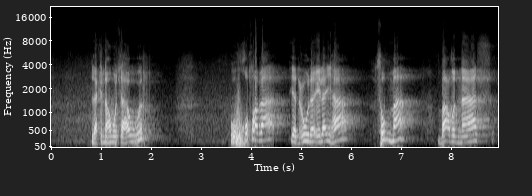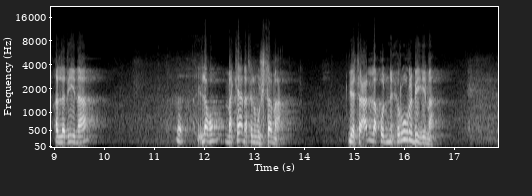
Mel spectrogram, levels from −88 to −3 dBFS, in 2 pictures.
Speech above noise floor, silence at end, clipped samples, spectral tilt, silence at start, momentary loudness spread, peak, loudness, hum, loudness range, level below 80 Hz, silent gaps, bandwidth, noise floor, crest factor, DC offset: 37 dB; 0.35 s; under 0.1%; -7 dB/octave; 0.8 s; 11 LU; -4 dBFS; -21 LUFS; none; 4 LU; -58 dBFS; none; 8.8 kHz; -58 dBFS; 20 dB; under 0.1%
